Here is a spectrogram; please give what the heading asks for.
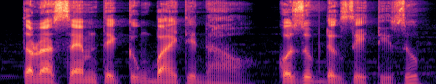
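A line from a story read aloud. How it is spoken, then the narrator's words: Strange, unfamiliar voice. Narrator (Vietnamese): Người kia liền đáp bằng giọng nghe rất xa lạ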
